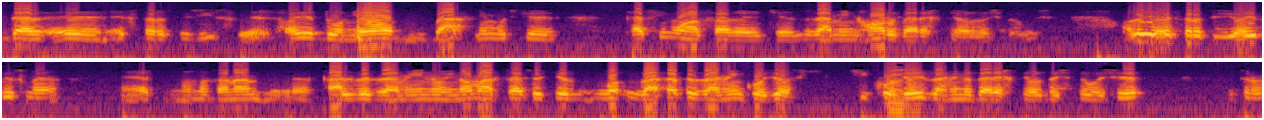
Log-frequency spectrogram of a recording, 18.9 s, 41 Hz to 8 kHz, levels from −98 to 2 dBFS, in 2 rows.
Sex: male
